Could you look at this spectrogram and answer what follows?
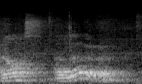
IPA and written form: ˈnɒt əˈləʊn (not alone)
